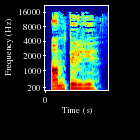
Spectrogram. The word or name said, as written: ombølge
